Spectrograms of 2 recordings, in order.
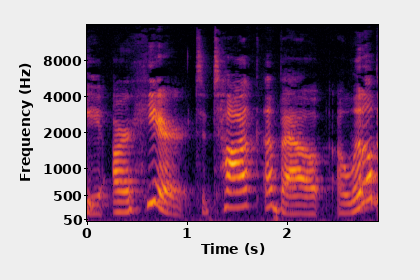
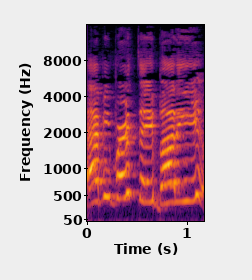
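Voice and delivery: loud, high-pitched; 9 semitones higher, 5 dB louder than usual. Retelling a player's birthday video message: imitating greeting a child. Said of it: "thought it was, like, a child's birthday".

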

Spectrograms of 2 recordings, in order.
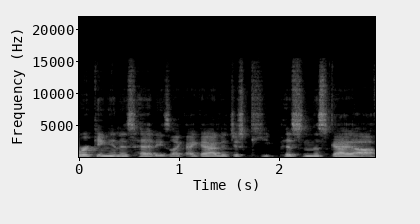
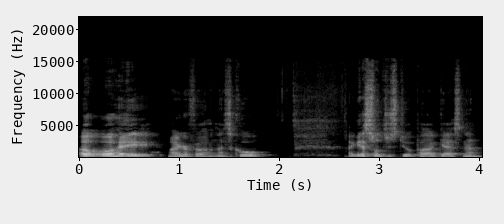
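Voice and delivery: feigned surprise, acting caught off guard. Pretending to walk into a party and find a microphone: acting caught off guard. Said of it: "like you just walked into a room of a party and saw that there was a microphone".

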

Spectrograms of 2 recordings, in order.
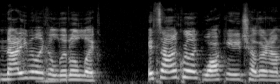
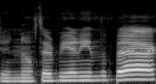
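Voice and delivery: put-on suggestive, flirty tone, pitched lower; 4 semitones lower than usual. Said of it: "Why are you trying to turn this sexual?".

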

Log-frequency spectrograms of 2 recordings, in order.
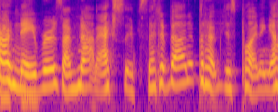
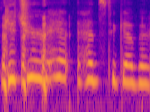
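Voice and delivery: mock shouting, higher pitched; 6 semitones higher, 7 dB quieter than usual. Imagining everyone reacting to a fumbled saying: imitating people shouting. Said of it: "shouting at you".

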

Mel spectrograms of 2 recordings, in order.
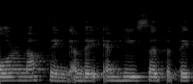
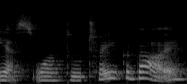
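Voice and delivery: slipping into a British accent. Saying goodbye after asking for sponsorship, slipping into a british accent. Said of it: "half an episode in an accent".

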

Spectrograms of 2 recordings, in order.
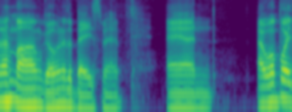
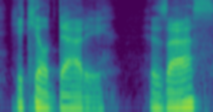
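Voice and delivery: ordinary delivery

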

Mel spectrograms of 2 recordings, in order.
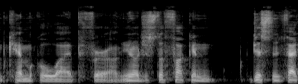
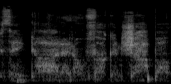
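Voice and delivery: put-on mutter under the breath, much quieter. Retelling what they said under their breath behind slow shoppers, muttered. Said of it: "I said under my breath".

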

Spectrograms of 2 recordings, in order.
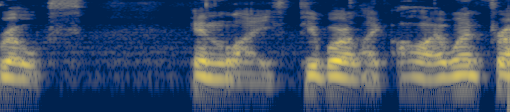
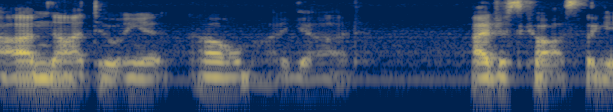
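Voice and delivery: put-on panicked tone, much softer; 5 dB quieter than usual. Recalling the moment they cost the game, retelling own panic. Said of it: "that game, game gave me anxiety".

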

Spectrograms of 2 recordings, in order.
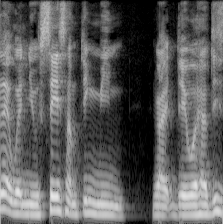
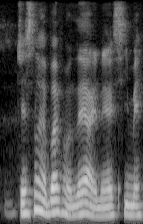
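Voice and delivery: prim, softened, dainty ladylike manner; 6 dB quieter than usual. Showing a softer way to answer: dainty, softened manner. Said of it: "Then you look a bit more dainty".

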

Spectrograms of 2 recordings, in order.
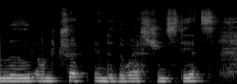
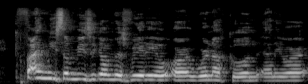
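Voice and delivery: loud, all-out screaming; 4 semitones higher, 8 dB louder than usual. Retelling a film scene where a character screams at her partner: imitating Laura Dern screaming. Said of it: "gets out and screams at Nicolas Cage, like".

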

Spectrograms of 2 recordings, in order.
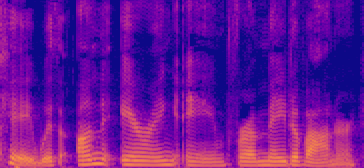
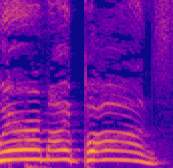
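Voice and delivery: piercing, shrill, very high-pitched shriek; 5 dB louder than usual. Suddenly, without any warning, she lets out a shrill scream. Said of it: "Carlotta let out a shrill scream".

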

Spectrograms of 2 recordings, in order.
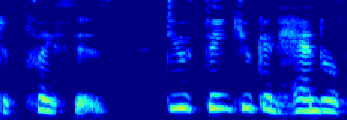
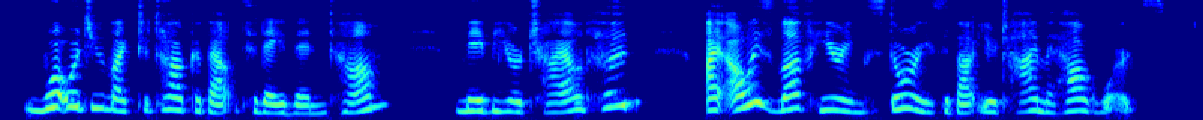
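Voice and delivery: ordinary delivery

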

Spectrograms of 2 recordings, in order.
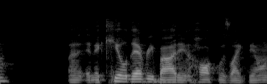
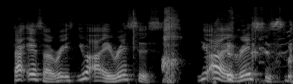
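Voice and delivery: poor fake Nigerian accent, very high and loud; 10 semitones higher, 5 dB louder than usual. Told by others to hit it again, repeating the line in a bad Nigerian accent. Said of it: "It got worse".

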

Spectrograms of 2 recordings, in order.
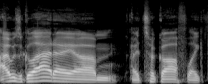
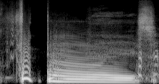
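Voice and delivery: put-on creepy villain voice, louder; 5 dB louder than usual. Joking about chicken tenders: put-on horror game villain voice. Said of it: "sound like something a villain would say".

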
